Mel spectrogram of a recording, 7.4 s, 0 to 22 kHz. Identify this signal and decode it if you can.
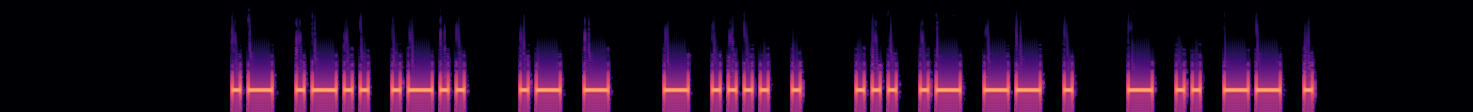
Morse code, heard as a keyed tone, about 30 wpm, 700 Hz. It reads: ALL AT THE SAME TIME
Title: Sets of 5 Words Encore2 30wpm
